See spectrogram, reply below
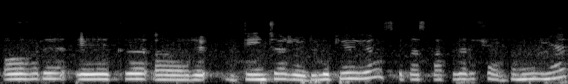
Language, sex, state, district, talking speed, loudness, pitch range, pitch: Hindi, female, Punjab, Pathankot, 170 wpm, -14 LUFS, 230-250 Hz, 240 Hz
